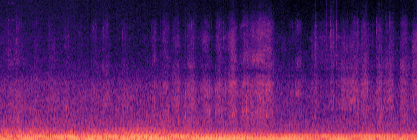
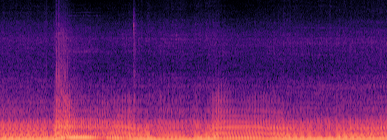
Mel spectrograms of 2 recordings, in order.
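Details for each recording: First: Honda Integra exhaust at idle after repair: exhaust flex pipe hole fixed by welding and front pipe to header refitted; steady deep low rumble, no puffing, ticking or hissing, sounds way better than before; normal exhaust note. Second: Honda Integra (FWD) exhaust at idle with throttle blips: loud, raspy open-header roar and low chuffing rumble from a huge hole in the bottom of the exhaust flex pipe, before replacing it; exhaust leak.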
